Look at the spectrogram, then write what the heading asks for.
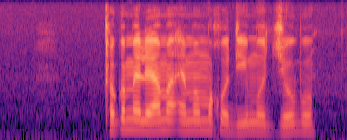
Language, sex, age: Tswana, male, 23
